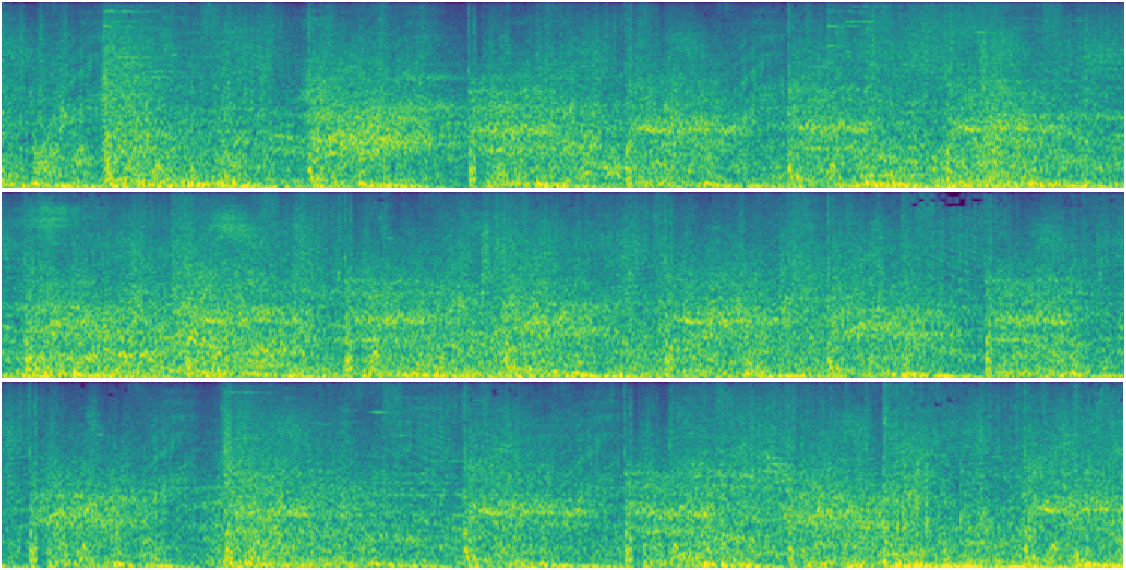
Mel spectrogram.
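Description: Game spell effects and weapon hits clash and crackle.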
